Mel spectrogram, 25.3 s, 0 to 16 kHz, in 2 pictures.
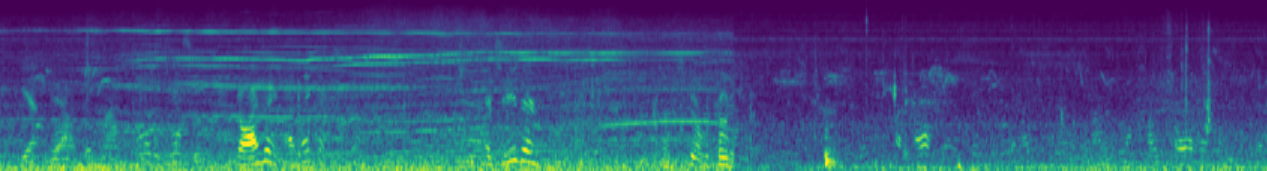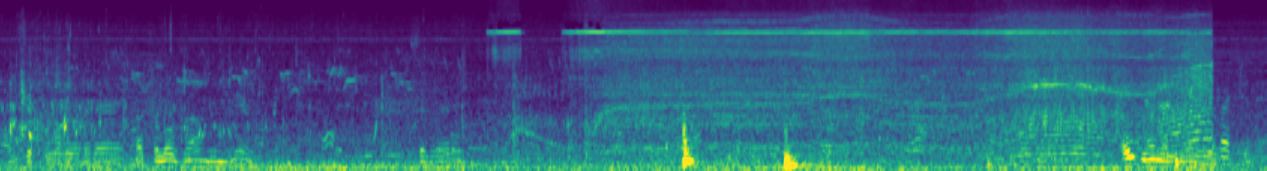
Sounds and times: Boat, Water vehicle: 0.0s - 21.0s, 23.2s - 25.3s
Outside, rural or natural: 0.0s - 25.3s
Speech: 8.4s - 17.4s, 23.9s - 25.3s.

